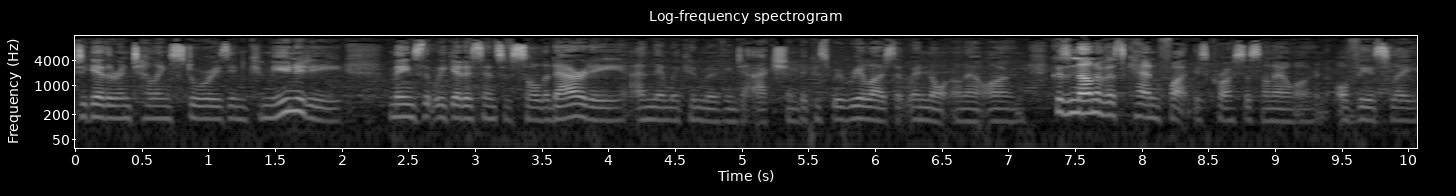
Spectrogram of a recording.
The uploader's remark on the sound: Recorded at SFL2020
